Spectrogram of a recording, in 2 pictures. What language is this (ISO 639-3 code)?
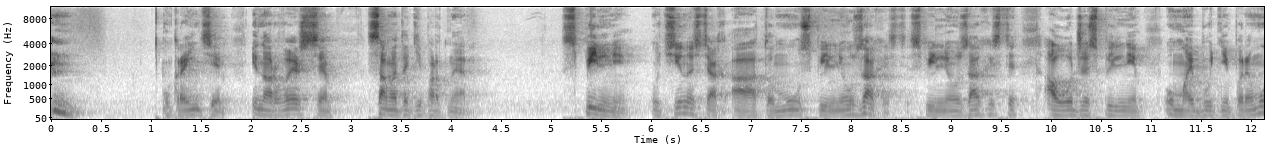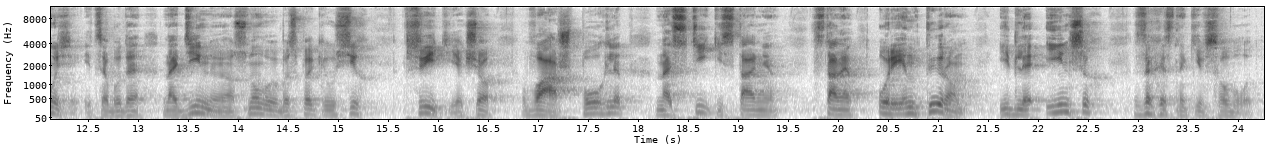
ukr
